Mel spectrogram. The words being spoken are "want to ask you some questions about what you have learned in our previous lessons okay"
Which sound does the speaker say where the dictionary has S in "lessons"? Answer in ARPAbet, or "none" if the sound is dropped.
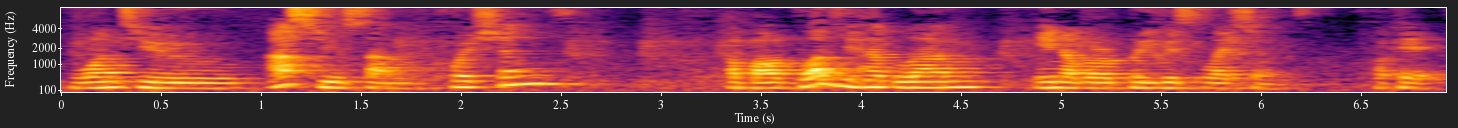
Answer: SH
